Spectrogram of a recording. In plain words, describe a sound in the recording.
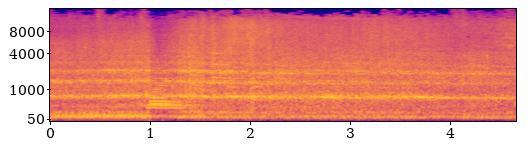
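Freight cars clatter and rattle along the rails.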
